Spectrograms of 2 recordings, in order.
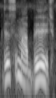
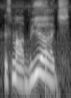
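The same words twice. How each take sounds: First: Said in the usual way. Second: BITCH stretched slowly into "bee-atch"; drawn-out emphasis. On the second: Real, not acted. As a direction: draw out "bitch" as a slangy two-syllable "biatch". Repeats it with drawn-out word.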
